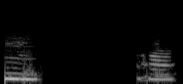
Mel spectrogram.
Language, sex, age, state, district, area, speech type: Maithili, female, 18-30, Bihar, Madhubani, urban, conversation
